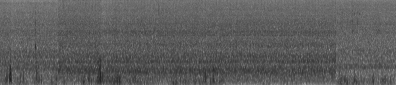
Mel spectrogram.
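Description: Car engine idling with a steady hum, with scattered light knocks and clicks that cluster in the first two and a half seconds. The steady sound steps up about a second in and drops back near the end.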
